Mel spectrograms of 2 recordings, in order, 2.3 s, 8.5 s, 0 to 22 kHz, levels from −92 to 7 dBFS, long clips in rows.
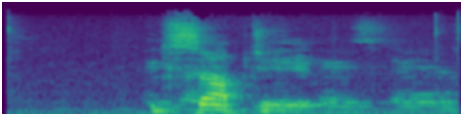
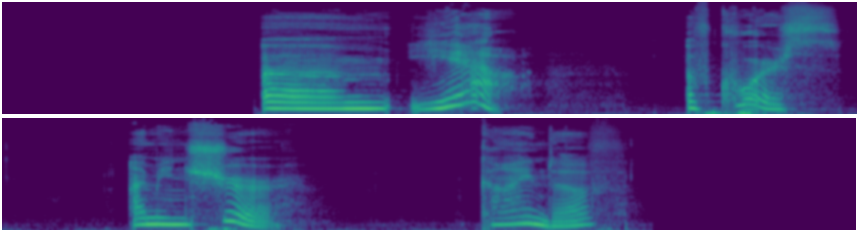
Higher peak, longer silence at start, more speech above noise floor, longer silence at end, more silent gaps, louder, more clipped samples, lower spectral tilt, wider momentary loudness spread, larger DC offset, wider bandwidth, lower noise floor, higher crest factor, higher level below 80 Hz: first, 0 dBFS vs -14 dBFS; second, 0.75 s vs 1.3 s; second, 32 dB vs 42 dB; second, 0 s vs 1.25 s; neither; first, -16 LUFS vs -30 LUFS; neither; about the same, -3.5 dB/octave vs -4 dB/octave; first, 20 LU vs 13 LU; neither; second, 15 kHz vs 19.5 kHz; second, -50 dBFS vs -71 dBFS; about the same, 18 dB vs 18 dB; first, -42 dBFS vs -50 dBFS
